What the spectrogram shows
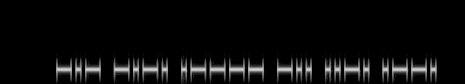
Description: Morse code, heard as a keyed tone, about 31 wpm, 700 Hz. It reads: KC1DFP
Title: Speed Racing - USA 2x3 Call Signs 25wpm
